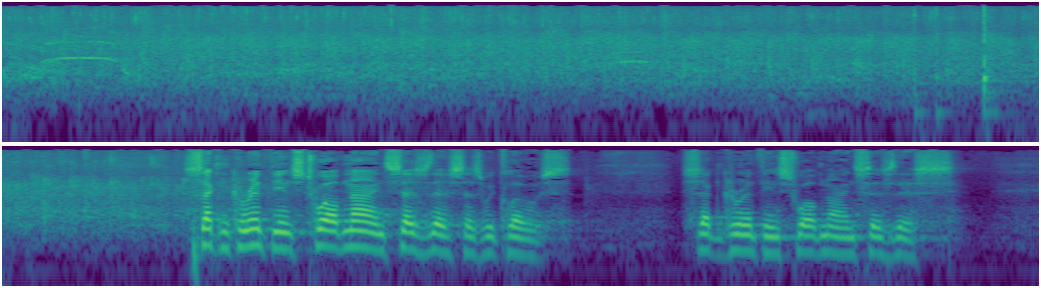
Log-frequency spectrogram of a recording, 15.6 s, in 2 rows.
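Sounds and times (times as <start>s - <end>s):
crowd clapping: 0.0s - 10.0s
speech: 9.2s - 12.1s, 12.9s - 15.0s.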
